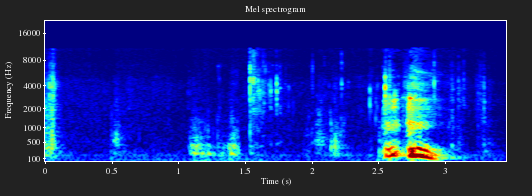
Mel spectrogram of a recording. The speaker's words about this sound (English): sorry about that. Had to drink some water there.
